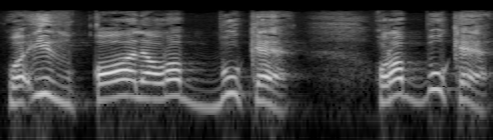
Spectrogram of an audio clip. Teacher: لابد أن تراعي ترقيق اللام في قال وتفخيم القاف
